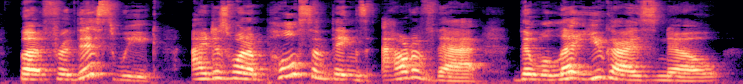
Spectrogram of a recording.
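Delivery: normal talking voice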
